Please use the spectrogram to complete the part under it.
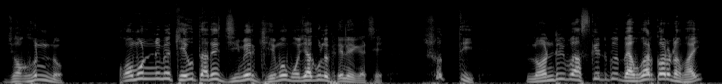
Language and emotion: Bengali, disgusted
